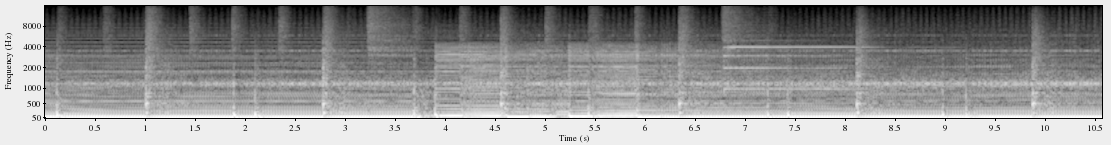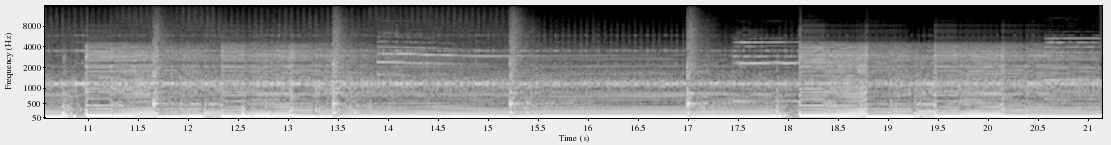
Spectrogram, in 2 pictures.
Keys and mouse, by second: 1.8 Tab, 5.2-8.9 middle drag, 8.9 KP_3, 9.6 z, 11.5-13.5 drag, 12.5 b, 15.5 b, 16.8-18.8 drag, 19.0 b.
